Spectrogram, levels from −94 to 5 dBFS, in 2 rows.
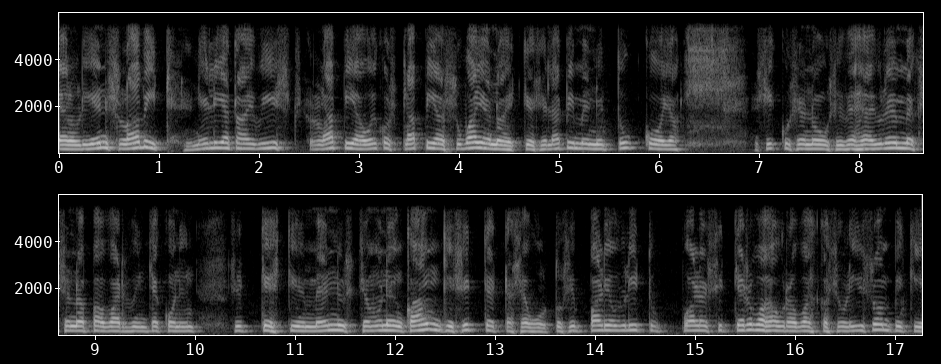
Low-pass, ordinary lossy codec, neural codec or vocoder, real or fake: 5.4 kHz; none; none; real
